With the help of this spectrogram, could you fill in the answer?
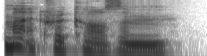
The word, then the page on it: macrocosm: British English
